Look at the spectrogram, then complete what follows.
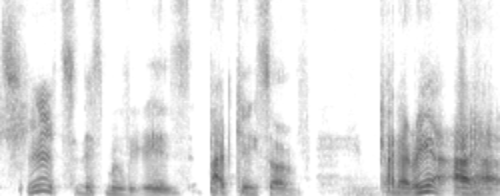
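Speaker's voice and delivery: wise little alien sage voice. Joking while watching a movie with others, in a Yoda voice. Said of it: "in the style of Yoda".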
